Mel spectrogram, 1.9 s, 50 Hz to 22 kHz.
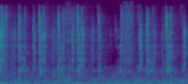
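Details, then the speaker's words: Chevy Cruze worn dual mass flywheel, removed from car and rocked by hand: loose, sharp metallic clacking; it caused the rattle from the clutch area, throwout bearing also noisy. "Alright, you see how noisy and how much that baby moves? Listen to all that noise. Imagine that thing spinning at 1,000 miles an hour, how noisy it's going to be."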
